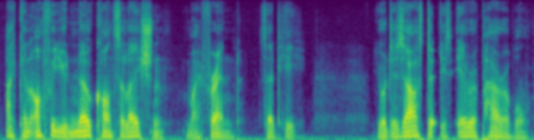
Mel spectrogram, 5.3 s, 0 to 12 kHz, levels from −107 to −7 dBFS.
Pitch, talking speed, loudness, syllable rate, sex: 90 Hz, 155 wpm, -21 LUFS, 5.8 syllables/s, male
